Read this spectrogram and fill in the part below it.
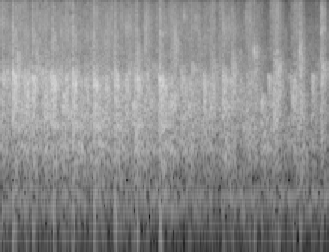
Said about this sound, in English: Today, and we can praise the Lord again through clapping, I want to welcome to New Hope Baptist Church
